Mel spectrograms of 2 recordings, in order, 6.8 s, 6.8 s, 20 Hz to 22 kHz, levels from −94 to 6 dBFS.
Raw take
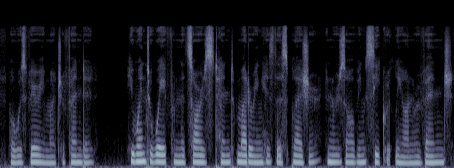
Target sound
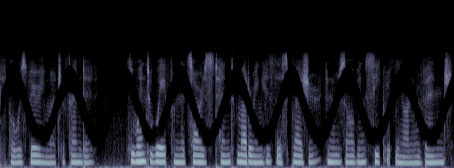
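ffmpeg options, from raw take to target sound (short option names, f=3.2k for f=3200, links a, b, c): -af "acompressor=mode=upward:threshold=-34dB:ratio=2.5,aresample=11025,aresample=44100,afftfilt=real='re*(1-between(b*sr/1024,710*pow(3200/710,0.5+0.5*sin(2*PI*1.2*pts/sr))/1.41,710*pow(3200/710,0.5+0.5*sin(2*PI*1.2*pts/sr))*1.41))':imag='im*(1-between(b*sr/1024,710*pow(3200/710,0.5+0.5*sin(2*PI*1.2*pts/sr))/1.41,710*pow(3200/710,0.5+0.5*sin(2*PI*1.2*pts/sr))*1.41))':win_size=1024:overlap=0.75"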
